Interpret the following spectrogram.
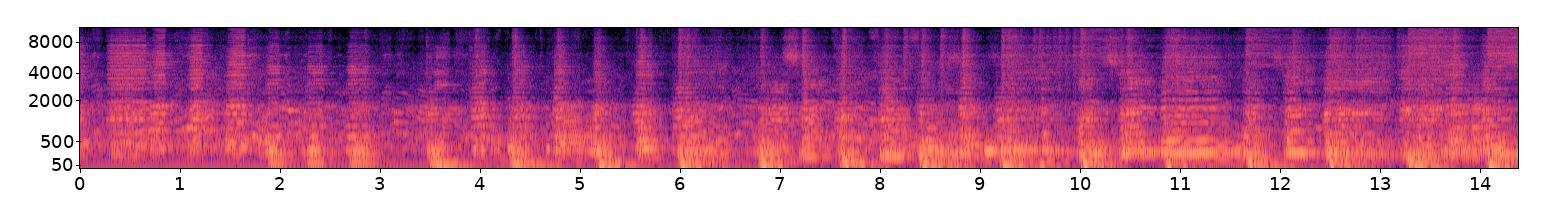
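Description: Live folk band with brass instruments playing a dance tune, with a pulsing bass line that comes in about two seconds in.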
